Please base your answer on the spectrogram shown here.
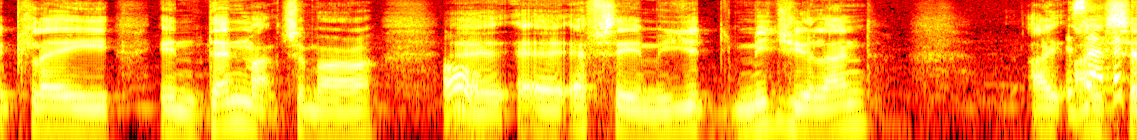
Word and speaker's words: Midtjylland: They play in Denmark tomorrow, FC Midtjylland. Is that the correct pronunciation? No, I was trying to do an English version of that. How do you say it then? Yeah, Midtjylland.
